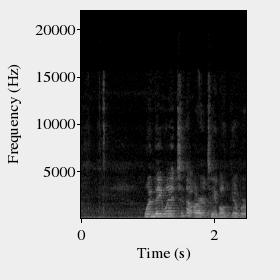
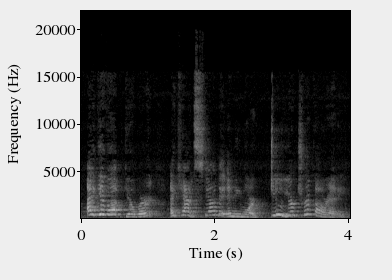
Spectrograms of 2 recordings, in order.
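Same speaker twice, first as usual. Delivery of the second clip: much higher, loud desperate yell; frantic shout; 10 semitones higher, 6 dB louder than usual. Acted. Lewis shouting at Gilbert, high loud desperation. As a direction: beg him to end the waiting. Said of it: "Lewis finally shouted".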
